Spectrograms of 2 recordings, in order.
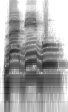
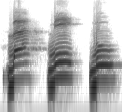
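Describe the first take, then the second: First: The syllables run together without pauses. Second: Each syllable is separated by a short pause. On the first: The speaker calls it right. "anak-anak bisa membaca langsung" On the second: The speaker calls it wrong. "lebih baik dipotong-potong atau diputus"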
